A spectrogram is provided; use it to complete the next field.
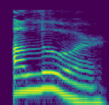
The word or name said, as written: allurer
